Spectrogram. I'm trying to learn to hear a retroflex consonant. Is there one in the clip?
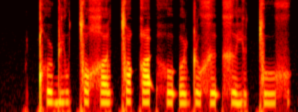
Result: yes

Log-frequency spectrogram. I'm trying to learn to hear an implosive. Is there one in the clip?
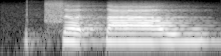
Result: no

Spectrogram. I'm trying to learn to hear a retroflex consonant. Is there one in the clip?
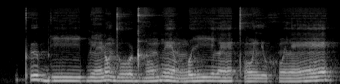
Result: yes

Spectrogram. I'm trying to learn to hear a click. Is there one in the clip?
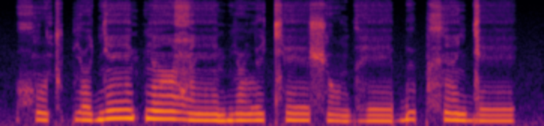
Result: no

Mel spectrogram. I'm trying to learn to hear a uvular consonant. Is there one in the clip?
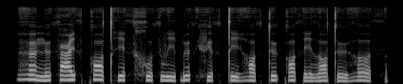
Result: no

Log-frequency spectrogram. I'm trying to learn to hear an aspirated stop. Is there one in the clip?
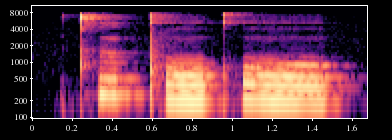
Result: yes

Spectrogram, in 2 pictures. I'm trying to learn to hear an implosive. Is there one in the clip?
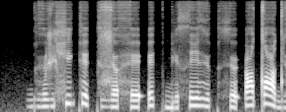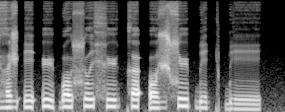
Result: yes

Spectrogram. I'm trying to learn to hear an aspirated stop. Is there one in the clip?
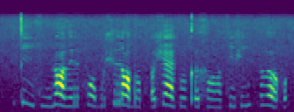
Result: no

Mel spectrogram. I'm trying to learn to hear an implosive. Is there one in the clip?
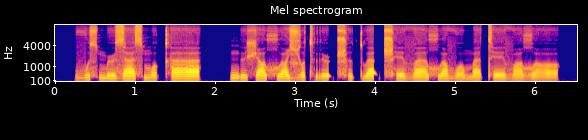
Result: no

